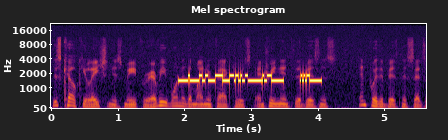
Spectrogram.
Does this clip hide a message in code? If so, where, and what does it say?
Yes: TTY/TDD text telephone tones (45.45 baud Baudot) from 1.9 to 4.1 s, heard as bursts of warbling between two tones, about 400 Hz shift, 1600 Hz centre, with speech in English. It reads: IT WAS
